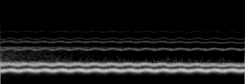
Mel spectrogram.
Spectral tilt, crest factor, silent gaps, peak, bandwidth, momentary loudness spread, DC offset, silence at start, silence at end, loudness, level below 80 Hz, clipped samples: 0 dB/octave; 8 dB; none; -10 dBFS; 5 kHz; 0 LU; under 0.1%; 0 s; 0 s; -19 LUFS; under -90 dBFS; under 0.1%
